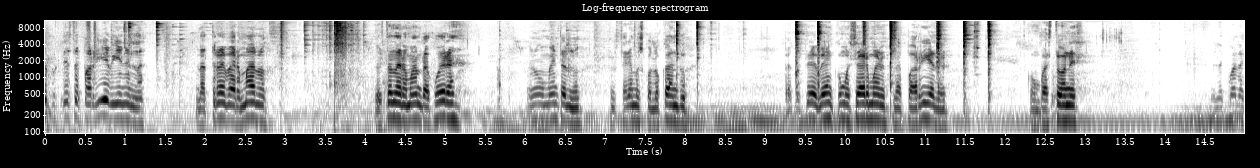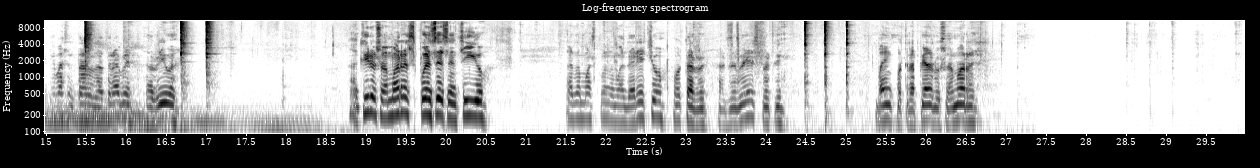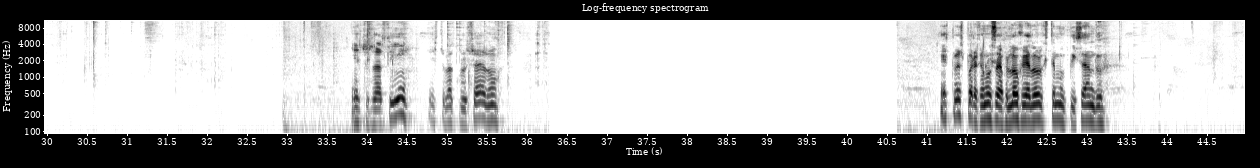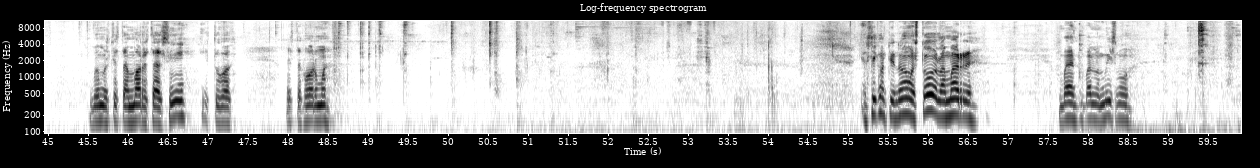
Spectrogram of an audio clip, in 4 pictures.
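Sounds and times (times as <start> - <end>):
metallic clicks and wire scraping: 0.5 - 4.2, 47.8 - 54.5, 58.9 - 59.9
low steady rumble: 11.5 - 18.8.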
